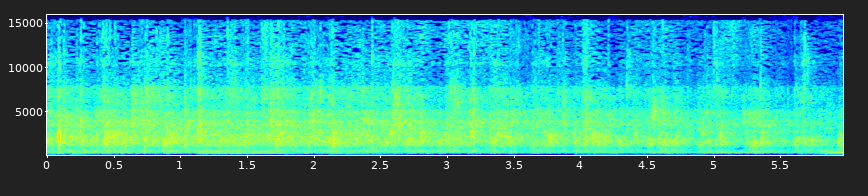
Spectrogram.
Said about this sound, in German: Lasst uns einmal einen Applaus geben. Halleluja.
